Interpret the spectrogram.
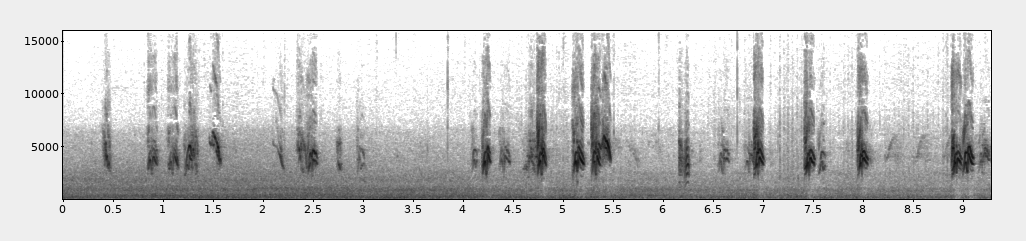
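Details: Sparrows chirp at a Tenmangu shrine in Japan on 4 July 2019. Loose volleys of crisp, high tweets come quicker and louder in the second half, with soft background noise.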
